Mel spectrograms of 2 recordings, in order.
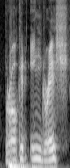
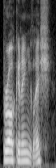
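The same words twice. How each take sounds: First: "Broken English" said slowly, louder, rising at the end; "Broken English" stressed and slow; slow stressed correction. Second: Said in the usual way. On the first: Shown as a demonstration. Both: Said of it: "Let's get that right".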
